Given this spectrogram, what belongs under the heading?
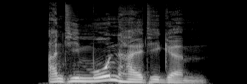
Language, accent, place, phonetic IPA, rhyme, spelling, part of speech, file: German, Germany, Berlin, [antiˈmoːnˌhaltɪɡəm], -oːnhaltɪɡəm, antimonhaltigem, adjective, De-antimonhaltigem.ogg
- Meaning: strong dative masculine/neuter singular of antimonhaltig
